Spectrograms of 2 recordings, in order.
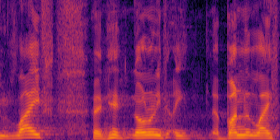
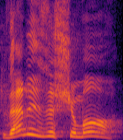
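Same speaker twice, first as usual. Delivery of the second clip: ordinary delivery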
